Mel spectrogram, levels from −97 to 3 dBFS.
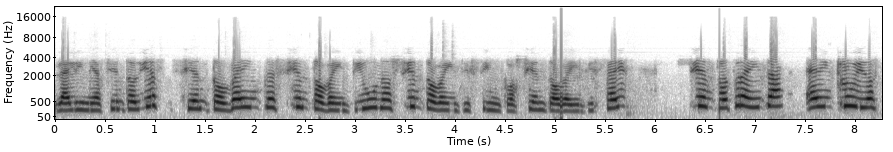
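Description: A repeated buffer occurs at 5.05 s and again at 6.64 s. In both cases new audio arrived late, so playback looped the last block of about 5.8 ms, which fits a 256-sample buffer. At 5.05 s the block plays three extra times, giving a brief buzz with hard joins and skipping roughly 20 ms of sound. At 6.64 s a single repeat produces a short click and drops about 5 ms.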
